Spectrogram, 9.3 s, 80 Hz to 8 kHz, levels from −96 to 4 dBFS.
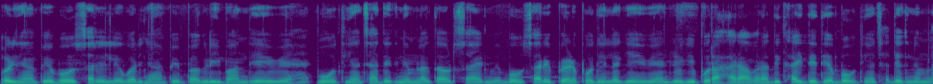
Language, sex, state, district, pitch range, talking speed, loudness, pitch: Bhojpuri, male, Bihar, Saran, 115-125 Hz, 270 wpm, -39 LUFS, 120 Hz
